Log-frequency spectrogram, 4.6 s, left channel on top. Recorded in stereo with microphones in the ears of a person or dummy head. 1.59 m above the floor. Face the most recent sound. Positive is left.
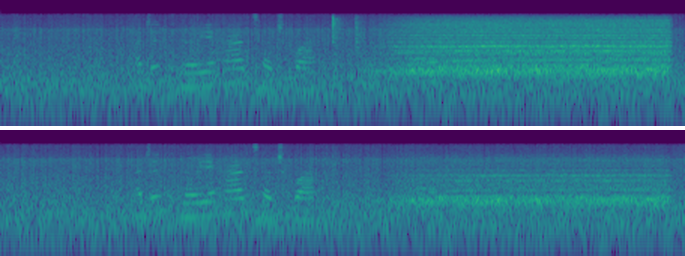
turn(degrees=70)  # may be behind; listen again after turning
